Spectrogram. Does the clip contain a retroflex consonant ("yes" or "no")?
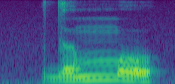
no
